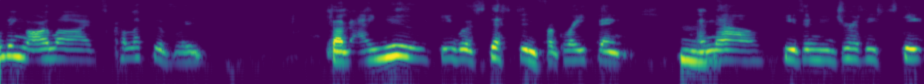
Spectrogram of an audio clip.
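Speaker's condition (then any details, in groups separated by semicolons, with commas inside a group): Cerebral palsy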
